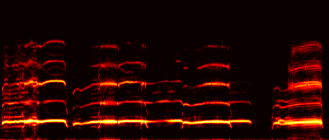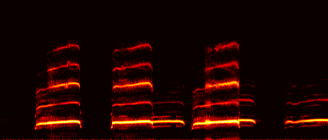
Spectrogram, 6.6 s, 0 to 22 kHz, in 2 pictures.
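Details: Osprey at Charlo, Montana, on 2 September 2023 in the afternoon, from a live camera: loud, shrill whistled calls with a harsh edge, given in bursts a little more than once a second, with short gaps between them.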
